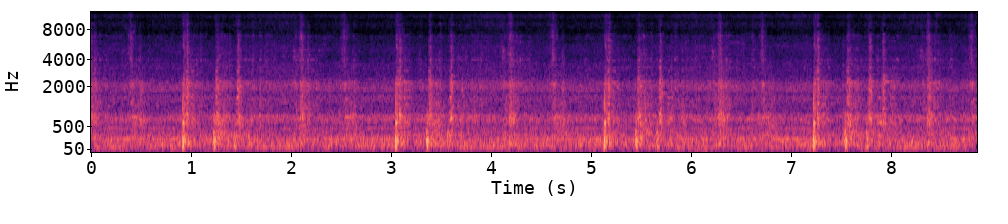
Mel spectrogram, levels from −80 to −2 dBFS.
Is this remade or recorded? recorded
